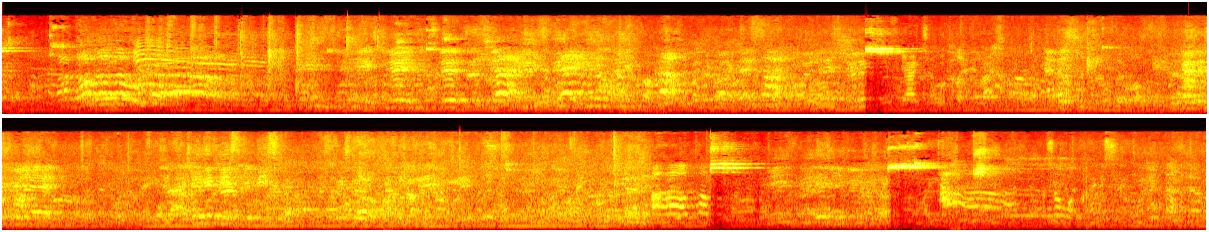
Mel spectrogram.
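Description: Young men and boys nearby chatter and call out in a large echoing gym.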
